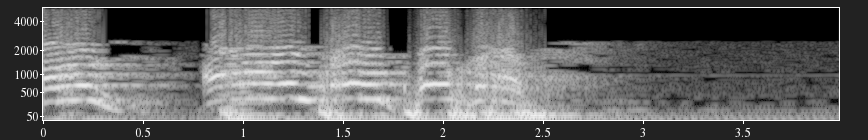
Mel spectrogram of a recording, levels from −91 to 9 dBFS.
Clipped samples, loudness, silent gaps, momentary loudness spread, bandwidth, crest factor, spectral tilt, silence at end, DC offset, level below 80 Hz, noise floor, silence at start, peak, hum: 10%; -5 LUFS; none; 12 LU; 5.4 kHz; 6 dB; -8.5 dB/octave; 0 s; under 0.1%; -14 dBFS; -32 dBFS; 0 s; 0 dBFS; none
